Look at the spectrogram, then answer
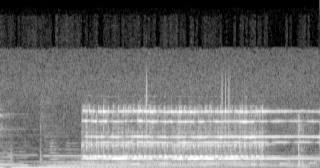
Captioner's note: phone ringing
